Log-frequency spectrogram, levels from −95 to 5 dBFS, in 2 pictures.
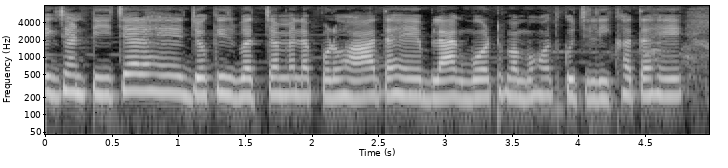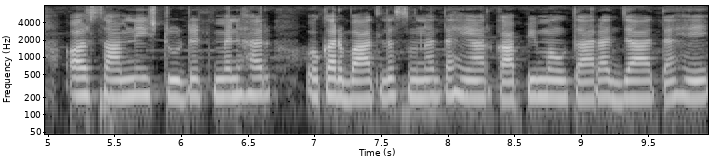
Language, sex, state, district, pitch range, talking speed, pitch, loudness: Chhattisgarhi, female, Chhattisgarh, Raigarh, 200-220 Hz, 200 wpm, 210 Hz, -18 LUFS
